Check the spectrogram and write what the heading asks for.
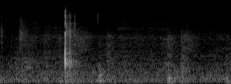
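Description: Quiet kitchen handling sounds as a glass mixing bowl is picked up and carried: one sharp click about a third of the way in, then a couple of softer taps.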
